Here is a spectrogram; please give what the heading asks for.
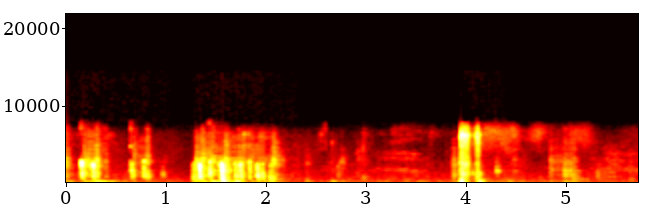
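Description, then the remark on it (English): Bursts of rapid typing on a computer keyboard as notes are typed, fairly loud, with quick clusters of clacking keys separated by short pauses and a few scattered single taps. No one speaks. “I'm including show notes here. That's what all the typing is.”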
